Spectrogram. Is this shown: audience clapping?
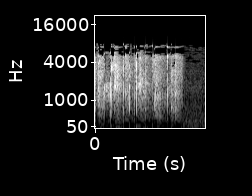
yes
